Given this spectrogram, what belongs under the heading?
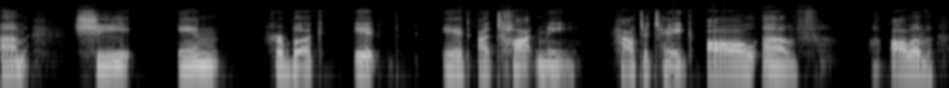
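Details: Man who stutters and says he still blocks and repeats when talking, speaking in conversation; stuttering.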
